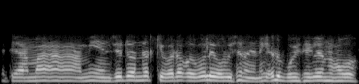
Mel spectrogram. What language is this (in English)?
Assamese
